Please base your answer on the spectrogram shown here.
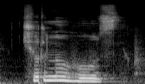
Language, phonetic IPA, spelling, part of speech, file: Ukrainian, [t͡ʃɔrnoˈɦuz], чорногуз, noun, Uk-чорногуз.ogg
- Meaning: stork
